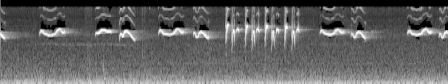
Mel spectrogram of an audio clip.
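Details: Van Hasselt's sunbird giving its fighting song, used as a tutor recording for training birds: high, thin wavy whistled phrases repeated about every second, with a burst of sharp rapid chips in the middle. Faint low hum underneath.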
